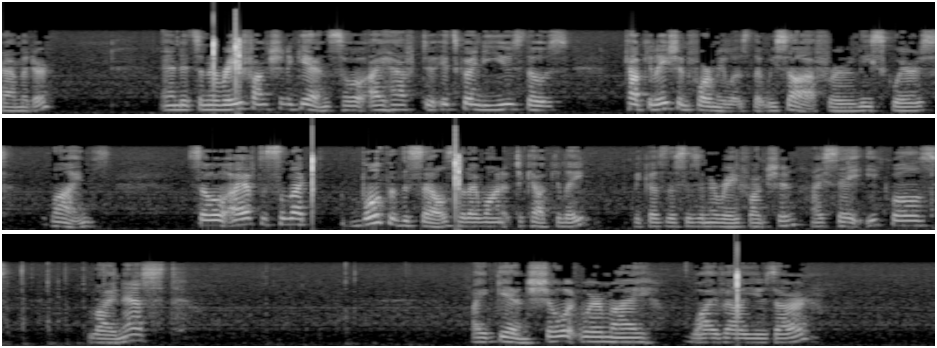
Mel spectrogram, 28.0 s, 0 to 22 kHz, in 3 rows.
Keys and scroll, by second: 18.3-20.6 typing, 22.5 shift+9.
